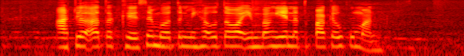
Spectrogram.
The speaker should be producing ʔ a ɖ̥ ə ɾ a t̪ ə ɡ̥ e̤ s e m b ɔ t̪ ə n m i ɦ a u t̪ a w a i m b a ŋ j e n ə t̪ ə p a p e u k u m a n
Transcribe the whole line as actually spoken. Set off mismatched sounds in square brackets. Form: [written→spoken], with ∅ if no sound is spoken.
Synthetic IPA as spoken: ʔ a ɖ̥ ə [ɾ→l] a t̪ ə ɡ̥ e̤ s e m b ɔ t̪ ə n m i ɦ a u t̪ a w a i m b a ŋ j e n ə t̪ ə p a [p→k] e u k u m a n

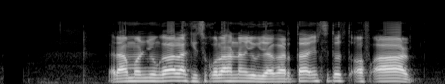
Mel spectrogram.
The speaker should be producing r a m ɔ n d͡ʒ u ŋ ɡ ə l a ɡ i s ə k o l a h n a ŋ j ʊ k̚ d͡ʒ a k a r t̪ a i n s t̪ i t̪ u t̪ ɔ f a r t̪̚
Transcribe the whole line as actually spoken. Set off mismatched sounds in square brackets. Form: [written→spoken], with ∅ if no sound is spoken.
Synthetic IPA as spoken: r a m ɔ n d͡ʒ u ŋ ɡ [ə→a] l a ɡ i s ə k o l a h n a ŋ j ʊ k̚ d͡ʒ a k a r t̪ a i n s t̪ i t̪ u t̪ ɔ f a r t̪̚

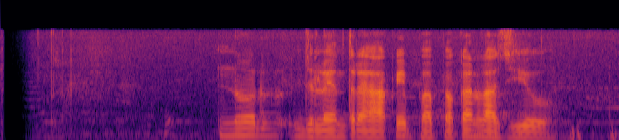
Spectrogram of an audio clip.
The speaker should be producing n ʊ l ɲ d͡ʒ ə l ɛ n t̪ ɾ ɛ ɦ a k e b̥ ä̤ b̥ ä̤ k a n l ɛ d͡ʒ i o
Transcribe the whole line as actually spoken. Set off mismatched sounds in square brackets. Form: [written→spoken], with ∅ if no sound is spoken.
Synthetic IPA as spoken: n ʊ [l→r] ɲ d͡ʒ ə l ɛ n t̪ ɾ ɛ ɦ a k e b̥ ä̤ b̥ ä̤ k a n l [ɛ→a] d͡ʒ i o

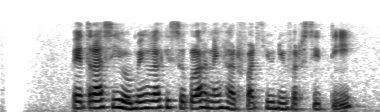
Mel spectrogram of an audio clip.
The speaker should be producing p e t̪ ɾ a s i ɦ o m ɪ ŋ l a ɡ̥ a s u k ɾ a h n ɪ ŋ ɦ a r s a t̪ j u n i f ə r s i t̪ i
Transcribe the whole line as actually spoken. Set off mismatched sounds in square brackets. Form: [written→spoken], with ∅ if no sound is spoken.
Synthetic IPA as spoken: p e t̪ ɾ a s i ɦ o m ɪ ŋ l a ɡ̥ [a→i] s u k [ɾ→l] a h n ɪ ŋ ɦ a r [s→f] a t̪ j u n i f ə r s i t̪ i

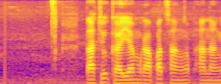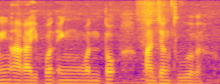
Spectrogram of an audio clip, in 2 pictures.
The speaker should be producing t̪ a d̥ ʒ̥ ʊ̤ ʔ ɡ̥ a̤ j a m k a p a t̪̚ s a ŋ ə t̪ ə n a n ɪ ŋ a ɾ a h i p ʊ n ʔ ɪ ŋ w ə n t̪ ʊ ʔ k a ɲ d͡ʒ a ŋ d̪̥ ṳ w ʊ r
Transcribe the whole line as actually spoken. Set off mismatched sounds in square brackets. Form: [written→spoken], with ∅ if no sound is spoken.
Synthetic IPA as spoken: t̪ a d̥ ʒ̥ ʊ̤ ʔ ɡ̥ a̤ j a m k a p a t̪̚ s a ŋ ə t̪ [ə→a] n a [n→ŋ] ɪ ŋ a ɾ a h i p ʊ n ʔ ɪ ŋ w ə n t̪ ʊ ʔ [k→p] a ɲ d͡ʒ a ŋ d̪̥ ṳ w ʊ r

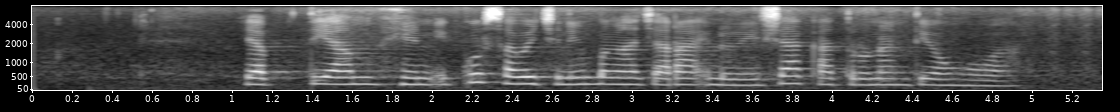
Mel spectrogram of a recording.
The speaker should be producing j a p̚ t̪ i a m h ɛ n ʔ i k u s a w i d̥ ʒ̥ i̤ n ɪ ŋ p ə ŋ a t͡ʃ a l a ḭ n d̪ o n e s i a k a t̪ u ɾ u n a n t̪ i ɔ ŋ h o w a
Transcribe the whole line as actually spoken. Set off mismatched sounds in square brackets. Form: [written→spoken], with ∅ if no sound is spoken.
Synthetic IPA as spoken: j a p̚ t̪ i a m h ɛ n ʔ i k u s a w i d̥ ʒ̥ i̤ n ɪ ŋ p ə ŋ a t͡ʃ a [l→ɾ] a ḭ n d̪ o n e s i a k a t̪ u ɾ u n a n t̪ i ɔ ŋ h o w a

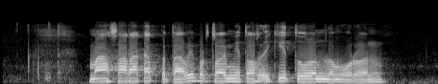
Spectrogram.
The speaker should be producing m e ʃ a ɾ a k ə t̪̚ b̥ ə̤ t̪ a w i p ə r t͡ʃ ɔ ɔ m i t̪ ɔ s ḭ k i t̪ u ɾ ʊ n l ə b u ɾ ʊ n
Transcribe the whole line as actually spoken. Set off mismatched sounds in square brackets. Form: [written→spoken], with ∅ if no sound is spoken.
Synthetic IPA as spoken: m [e→a] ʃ a ɾ a k [ə→a] t̪̚ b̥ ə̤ t̪ a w i p ə r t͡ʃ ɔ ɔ m i t̪ ɔ s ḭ k i t̪ u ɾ ʊ n l ə [b→m] u ɾ ʊ n

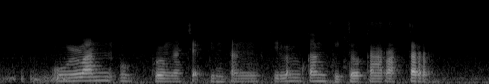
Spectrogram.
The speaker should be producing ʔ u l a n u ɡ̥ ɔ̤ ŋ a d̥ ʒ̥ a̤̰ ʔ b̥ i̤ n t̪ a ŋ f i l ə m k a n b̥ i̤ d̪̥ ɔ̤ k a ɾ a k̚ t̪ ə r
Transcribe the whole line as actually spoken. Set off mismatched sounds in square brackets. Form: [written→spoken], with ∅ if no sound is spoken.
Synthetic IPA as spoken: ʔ u l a n u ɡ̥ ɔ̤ ŋ a d̥ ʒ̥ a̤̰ ʔ b̥ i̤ n t̪ a ŋ f i l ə m k a [n→ŋ] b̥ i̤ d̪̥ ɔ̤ k a ɾ a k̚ t̪ ə r

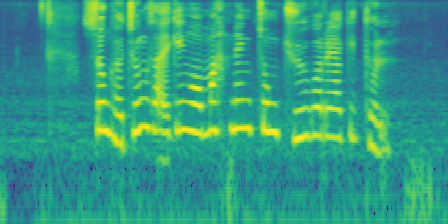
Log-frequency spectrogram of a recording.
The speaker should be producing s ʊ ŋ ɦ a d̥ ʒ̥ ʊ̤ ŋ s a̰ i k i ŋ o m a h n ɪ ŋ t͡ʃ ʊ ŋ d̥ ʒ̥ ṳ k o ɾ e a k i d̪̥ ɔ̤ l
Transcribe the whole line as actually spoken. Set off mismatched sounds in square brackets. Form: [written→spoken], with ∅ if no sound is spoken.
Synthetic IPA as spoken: s ʊ ŋ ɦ a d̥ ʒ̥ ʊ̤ ŋ s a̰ i k i ŋ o m a h n ɪ ŋ t͡ʃ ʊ ŋ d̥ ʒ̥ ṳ k o ɾ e a k i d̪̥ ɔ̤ l

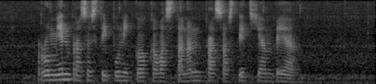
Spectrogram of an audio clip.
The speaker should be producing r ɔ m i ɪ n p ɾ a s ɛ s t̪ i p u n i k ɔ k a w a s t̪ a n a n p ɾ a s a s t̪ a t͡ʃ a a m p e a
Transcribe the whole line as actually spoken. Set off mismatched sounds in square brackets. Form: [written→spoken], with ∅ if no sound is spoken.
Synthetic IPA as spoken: r [ɔ→u] m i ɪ n p ɾ a s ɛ s t̪ i p u n i k ɔ k a w a s t̪ a n a n p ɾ a s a s t̪ [a→i] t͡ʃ [a→i] a m p e a

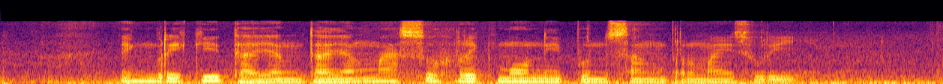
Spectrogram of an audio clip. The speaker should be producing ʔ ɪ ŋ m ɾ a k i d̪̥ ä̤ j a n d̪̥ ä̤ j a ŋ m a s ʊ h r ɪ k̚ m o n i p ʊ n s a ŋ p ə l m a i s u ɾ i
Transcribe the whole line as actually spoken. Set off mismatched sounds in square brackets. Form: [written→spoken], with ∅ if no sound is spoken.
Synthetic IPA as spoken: ʔ ɪ ŋ m ɾ [a→i] k i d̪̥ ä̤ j a [n→ŋ] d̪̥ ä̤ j a ŋ m a s ʊ h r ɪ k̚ m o n i p ʊ n s a ŋ p ə [l→r] m a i s u ɾ i

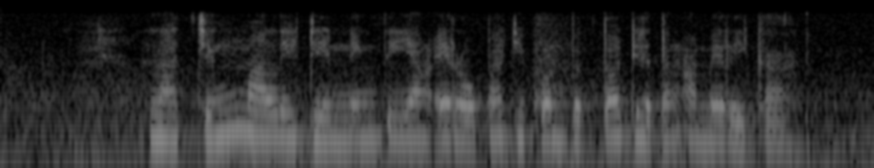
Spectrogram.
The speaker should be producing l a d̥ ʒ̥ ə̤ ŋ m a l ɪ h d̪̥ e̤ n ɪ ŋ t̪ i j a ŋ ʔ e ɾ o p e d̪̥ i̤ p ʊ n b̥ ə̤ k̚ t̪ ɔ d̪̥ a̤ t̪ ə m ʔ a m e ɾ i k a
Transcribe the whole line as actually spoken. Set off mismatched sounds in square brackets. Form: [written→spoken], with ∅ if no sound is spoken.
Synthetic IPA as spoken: l a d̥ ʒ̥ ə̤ ŋ m a l ɪ h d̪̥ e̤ n ɪ ŋ t̪ i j a ŋ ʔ e ɾ o p [e→a] d̪̥ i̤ p ʊ n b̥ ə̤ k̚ t̪ ɔ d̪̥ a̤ t̪ ə [m→ŋ] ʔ a m e ɾ i k a

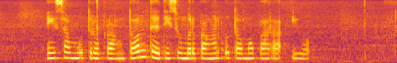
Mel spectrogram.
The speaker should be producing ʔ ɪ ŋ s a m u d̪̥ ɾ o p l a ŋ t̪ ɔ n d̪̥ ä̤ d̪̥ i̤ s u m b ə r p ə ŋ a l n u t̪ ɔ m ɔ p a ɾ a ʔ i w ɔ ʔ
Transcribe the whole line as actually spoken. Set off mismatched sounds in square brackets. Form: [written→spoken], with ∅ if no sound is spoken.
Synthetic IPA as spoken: ʔ ɪ ŋ s a m u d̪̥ ɾ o p l a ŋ t̪ ɔ n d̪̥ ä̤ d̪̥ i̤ s u m b ə r p [ə→a] ŋ a [l→∅] n u t̪ ɔ m ɔ p a ɾ a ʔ i w ɔ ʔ

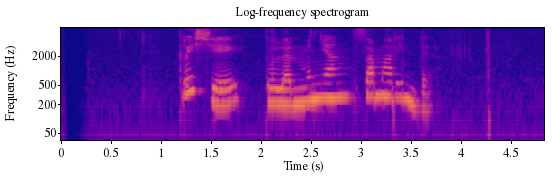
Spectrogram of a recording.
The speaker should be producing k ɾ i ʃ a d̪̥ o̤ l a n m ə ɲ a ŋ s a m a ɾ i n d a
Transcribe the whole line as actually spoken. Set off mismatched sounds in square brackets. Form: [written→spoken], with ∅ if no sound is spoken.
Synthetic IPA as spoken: k ɾ i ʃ [a→e] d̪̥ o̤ l a n m ə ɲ a ŋ s a m a ɾ i n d a

